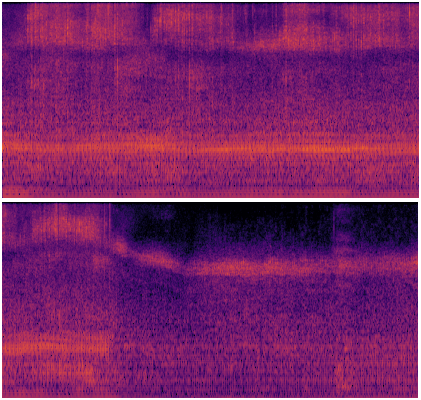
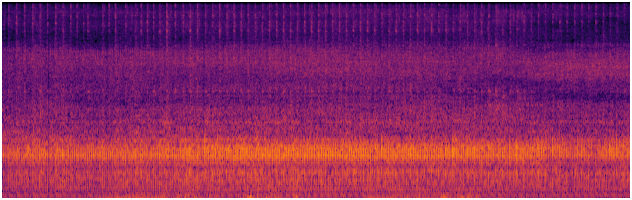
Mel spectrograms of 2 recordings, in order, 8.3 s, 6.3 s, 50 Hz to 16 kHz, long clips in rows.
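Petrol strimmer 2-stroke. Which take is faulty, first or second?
second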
